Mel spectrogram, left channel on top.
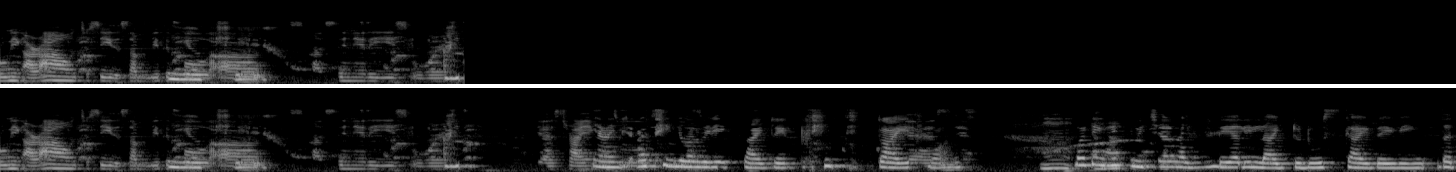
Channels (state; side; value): drops out; left; at 4.7 s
